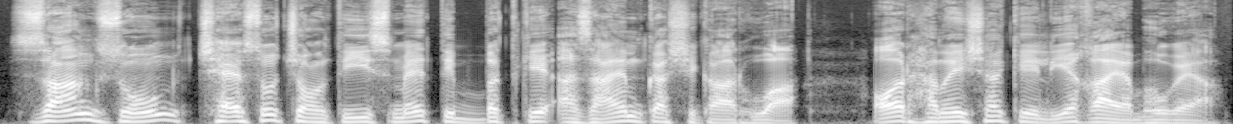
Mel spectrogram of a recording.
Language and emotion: Urdu, neutral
